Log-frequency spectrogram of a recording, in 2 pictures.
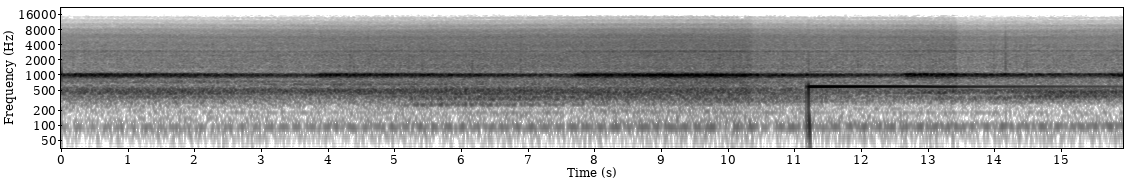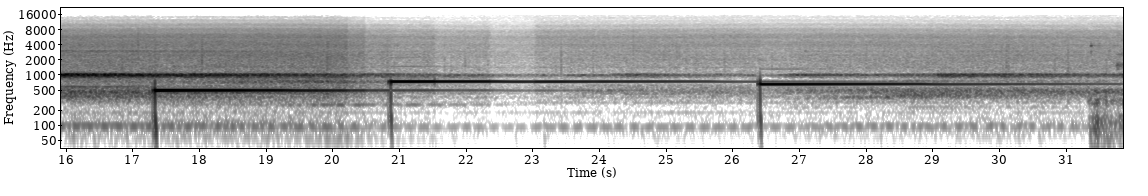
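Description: Experimental ambient music: a steady high drone with hiss under it, joined by four struck tones at different pitches, each starting sharply and dying away slowly.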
